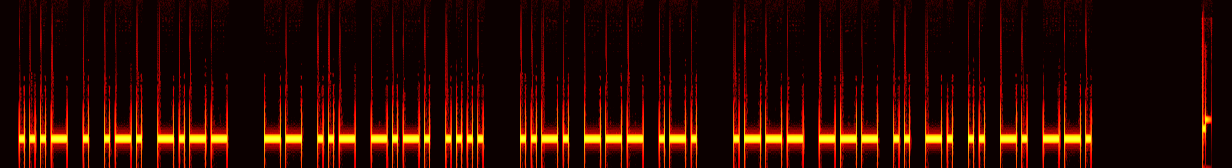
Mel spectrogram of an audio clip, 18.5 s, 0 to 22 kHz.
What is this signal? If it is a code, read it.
Morse code, heard as a keyed tone, about 15 wpm, 700 Hz. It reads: VERY MUCH FOR JOINING
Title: Sets of 5 Words Encore2 15wpm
